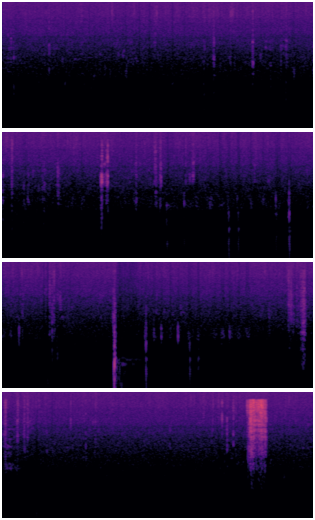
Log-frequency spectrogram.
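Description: Paper rustles and crinkles as a sheet is pressed down by hand.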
